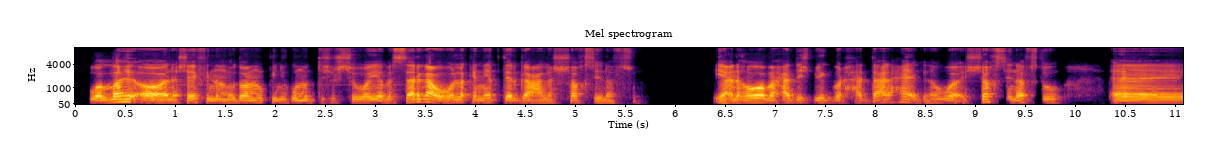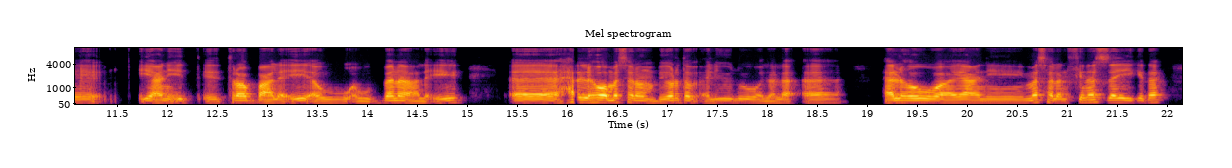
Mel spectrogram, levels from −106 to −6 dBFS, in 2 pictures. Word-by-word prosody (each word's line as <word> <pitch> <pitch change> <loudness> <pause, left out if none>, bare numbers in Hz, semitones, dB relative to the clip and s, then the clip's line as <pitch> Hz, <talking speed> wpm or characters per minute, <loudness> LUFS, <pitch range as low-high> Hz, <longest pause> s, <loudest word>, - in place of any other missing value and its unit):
والله، 155 +8 +6
آه، 125 -5 +7
أنا 110 0 +1
شايف 130 +5 -3
إن 120 -1 -4
الموضوع 115 +3 -1
ممكن 130 -1 -5
يكون 125 +2 -5
منتشر 120 +1 -10
شوية، 115 0 -3
بس 120 +2 -4
هارجع 175 +3 +7
وأقول 145 - +3
لك 140 - -3
إن 120 +1 -4
هي 135 - -1
بترجع 130 -1 -1
على 100 -1 -1
الشخص 125 +3 -7
نفسه. 100 -2 -11 0.8
يعني - - +2
هو 135 +2 +7
ما 125 -1 +2
حدش 135 +1 -2
بيجبر 130 -2 -7
حد 135 -1 -9
على 140 -1 0
حاجة، 110 -10 -5
هو 115 +3 -3
الشخص 160 -4 -5
نفسه، 115 -3 -5 0.5
آآ، 115 -1 -1 0.4
يعني 115 +2 -1
اتر 115 0 -10 0.2
اتربّى 125 +3 +2
على 105 - +3
إيه، 125 +1 -2
أو 105 +1 -6
أو 95 -1 -8
اتبنى 125 +6 +1
على 95 -5 0
إيه، 130 +2 -6 0.5
آآ، 115 0 +2
هل 145 +3 -1
هو 135 0 +8
مثلًا 130 -4 0
بيرضى 125 +3 0
بقليله 115 +1 -8
والّا 110 -4 -7
لأ، 115 +1 -6 0.4
هل 120 +2 +4
هو، 125 -1 +3
يعني 115 0 -1
مثلًا، 130 -2 -2
في 140 - -7
ناس 140 +1 -1
زيي 130 -1 0
كده، 140 +3 -3
120 Hz, 155 wpm, -23 LUFS, 115-130 Hz, 0.8 s, هو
